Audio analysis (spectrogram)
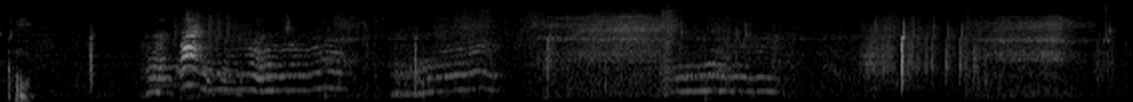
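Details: White Persian kittens playing utter a run of thin, arched meows, each sliding up then down, spaced about a second apart, with rustling and soft knocks in between.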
